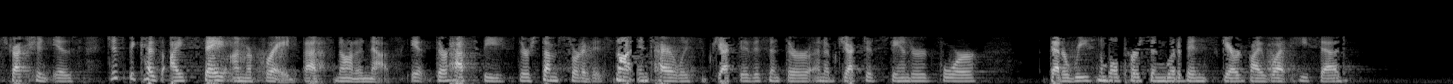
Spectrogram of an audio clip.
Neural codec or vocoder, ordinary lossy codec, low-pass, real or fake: none; AAC, 16 kbps; 3.6 kHz; real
